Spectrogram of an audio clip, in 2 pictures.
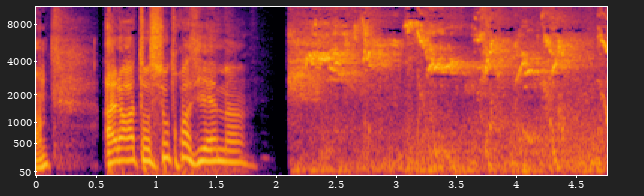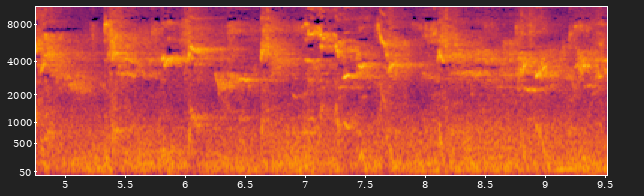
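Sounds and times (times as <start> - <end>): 
speech: 0.0 - 2.4
many small caged birds chirping and tweeting: 2.1 - 9.5.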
